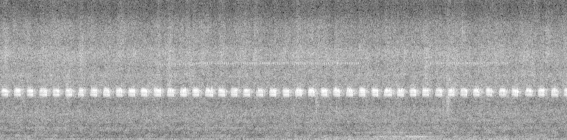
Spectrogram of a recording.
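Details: A male cricket calls to a female in the dead of a quiet summer night, chirping high and rhythmically about four times a second without pause, over a constant thin hiss of other insects.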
